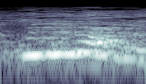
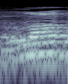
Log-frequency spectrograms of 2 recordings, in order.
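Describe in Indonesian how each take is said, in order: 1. Vokalnya bulat, seperti o. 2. Vokalnya adalah a terbuka biasa. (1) "Jangan lo" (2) "La biasa aja"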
